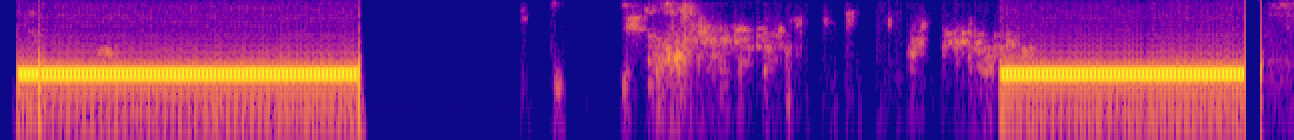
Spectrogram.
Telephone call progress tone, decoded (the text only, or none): ringback tone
